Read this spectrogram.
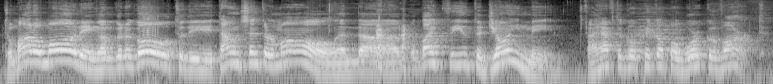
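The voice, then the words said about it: Put-on Russian accent. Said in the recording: “In his Russian accent”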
